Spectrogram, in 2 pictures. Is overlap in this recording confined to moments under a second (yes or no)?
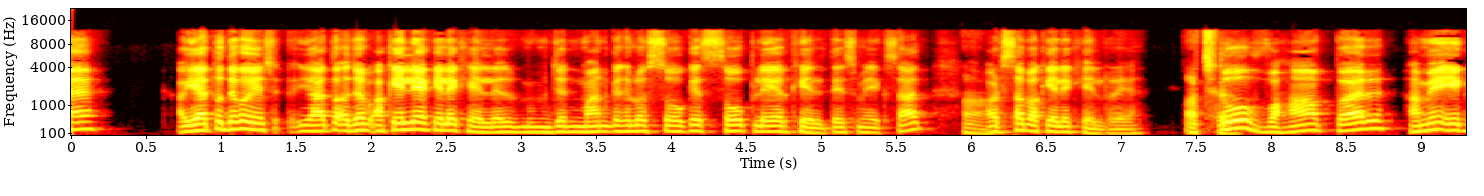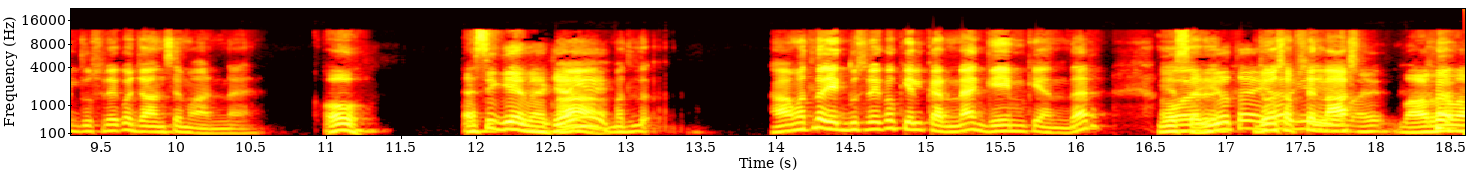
no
